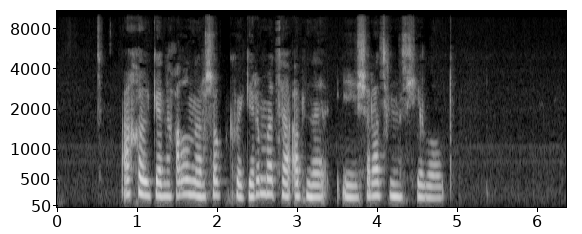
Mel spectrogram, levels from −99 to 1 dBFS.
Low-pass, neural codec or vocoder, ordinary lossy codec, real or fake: 9.9 kHz; vocoder, 22.05 kHz, 80 mel bands, WaveNeXt; AAC, 48 kbps; fake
